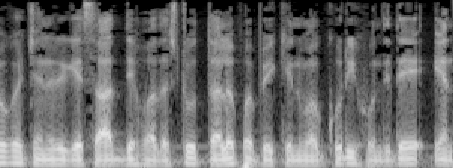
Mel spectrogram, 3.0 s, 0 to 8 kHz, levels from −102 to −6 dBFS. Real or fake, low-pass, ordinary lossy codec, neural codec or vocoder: real; none; none; none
